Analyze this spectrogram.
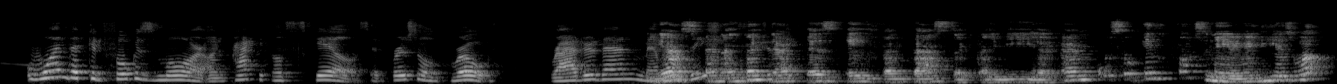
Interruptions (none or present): present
